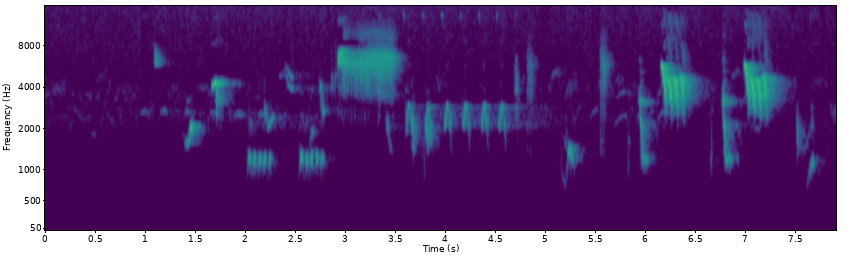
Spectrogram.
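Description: Faint birdsong: several small birds chirping and whistling in short, varied phrases, starting about a second in, with a quick run of repeated notes midway.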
